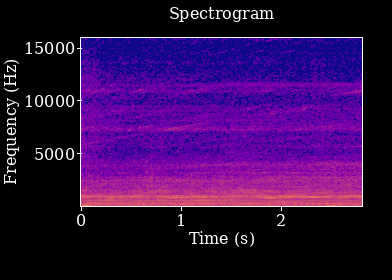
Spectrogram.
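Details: Commodore PC10-II RLL hard drive after the lid was opened, platters checked and found silent when turned by hand: thin whine climbs slowly and evenly to speed with no scraping or knocking; clean normal spin-up.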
